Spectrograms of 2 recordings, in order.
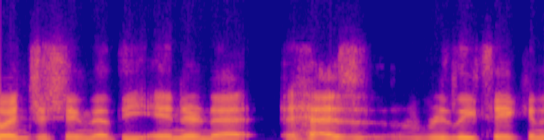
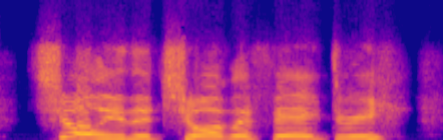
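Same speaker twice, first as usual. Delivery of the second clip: put-on over-the-top Boston accent, higher and louder; 8 semitones higher, 7 dB louder than usual. Saying a movie title as the most Boston guy in the world: exaggerated Boston accent. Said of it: "sounded like the most Boston guy in the world".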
